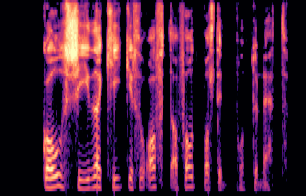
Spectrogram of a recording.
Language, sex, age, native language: Icelandic, male, 50-59, Icelandic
